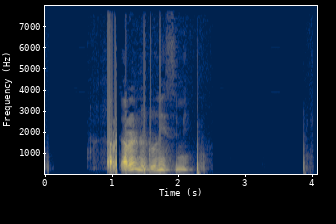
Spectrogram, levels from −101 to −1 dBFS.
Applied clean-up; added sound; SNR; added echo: none; none; none; none.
